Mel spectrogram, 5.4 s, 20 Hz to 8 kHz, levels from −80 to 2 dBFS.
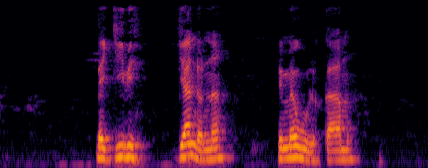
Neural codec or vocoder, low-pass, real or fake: none; 7.2 kHz; real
